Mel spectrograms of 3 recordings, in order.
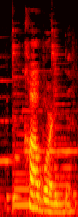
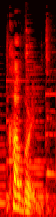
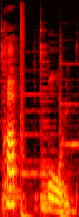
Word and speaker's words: cupboard: like plates and balls the p is silent again the word is cupboard second word please read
